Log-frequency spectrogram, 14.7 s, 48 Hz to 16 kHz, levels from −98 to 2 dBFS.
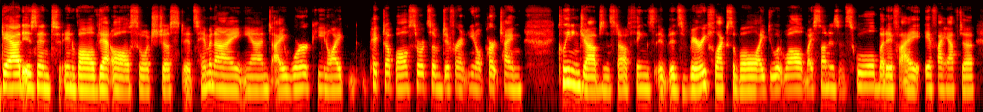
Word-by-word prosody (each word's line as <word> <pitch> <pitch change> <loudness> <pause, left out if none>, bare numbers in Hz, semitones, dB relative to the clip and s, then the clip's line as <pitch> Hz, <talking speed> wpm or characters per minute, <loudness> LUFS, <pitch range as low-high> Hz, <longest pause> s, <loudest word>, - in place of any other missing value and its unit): dad 175 -2 +9
isn't 170 -2 +3
involved 160 -2 +2
at 155 -1 +6
all, 150 -2 +2
so, 150 +1 -5
it's 150 - -6
just 145 0 -4
it's 140 0 -5
him 165 +3 -4
and 185 -2 0
I, 155 -2 +2
and 150 +1 -4
I 155 - +1
work, 165 +2 0
you 170 -2 -8
know 150 - -4
I 155 0 0 0.4
picked 195 -1 -4
up 180 -1 -2
all 165 +1 0
sorts 180 +1 -4
of 165 -1 -3
different, 165 0 -5
you 170 - -10
know, 155 -1 -5
part 170 - -3
time 160 -2 -3 0.6
cleaning 220 -4 +4
jobs 150 -3 +3
and 150 -1 -9
stuff, 150 0 -4
things 165 -1 -6
i 150 - -2
it's 155 0 0
very 155 +6 +4
flexible. 150 -3 +1
I 150 - 0
do 150 +2 -4
it - - -3
while 160 0 +1
my - - -4
son 170 +2 -4
is 165 0 -6
in - - -21
school, 180 -1 -2
but 170 - -2
if 160 0 +1
I 150 - +1
if 165 0 -1
I 160 - +3
have 155 0 -4
to, 150 -1 -2
160 Hz, 215 wpm, -24 LUFS, 150-170 Hz, 0.6 s, dad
